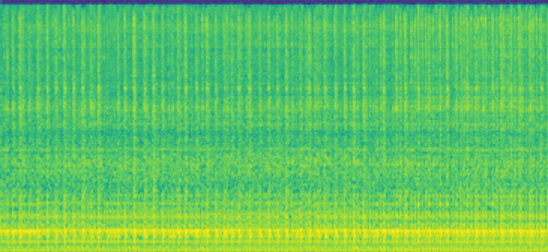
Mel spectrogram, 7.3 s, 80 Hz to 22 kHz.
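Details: 1996 Arctic Cat ZRT 600 two-stroke snowmobile after fuel pump rebuild and priming: steady, even burble at constant mid pitch with no misses or surging; holding good after air bubbles in lines, normal idle.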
